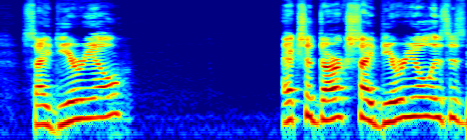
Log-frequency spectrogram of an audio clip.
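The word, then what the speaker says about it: Sideræl: phonetically pronounced as expected crimes clarified that seed rail is pronounced side deer e l sidereal extra dark sidereal is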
